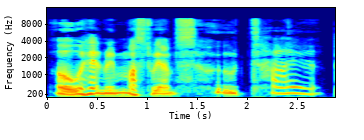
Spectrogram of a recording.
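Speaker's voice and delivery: high, slowing, tired whine; weary pleading girl. Acted. Girl too tired to practise for Henry, whining. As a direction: let the plea trail into airy exhaustion.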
